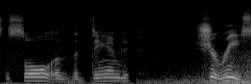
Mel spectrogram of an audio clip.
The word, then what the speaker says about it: Charis: soul of the damned Charis. I think that's how you pronounce it. It's spelled C-H-A-R-I-S.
